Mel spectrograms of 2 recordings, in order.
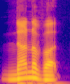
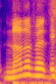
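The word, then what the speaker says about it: Nunavut: Uh and again, this is how it's spelled. N U N A V U T. None of it.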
